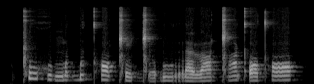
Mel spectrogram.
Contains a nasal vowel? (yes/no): no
